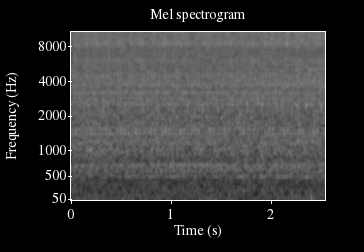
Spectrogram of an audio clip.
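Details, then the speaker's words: VW Polo with CFNA engine, stated to have no piston slap: smooth, even idle with steady hiss and no knocking or ticking; normal healthy idle. "а самое главное что и поршневая у этого двигателя не стучит"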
